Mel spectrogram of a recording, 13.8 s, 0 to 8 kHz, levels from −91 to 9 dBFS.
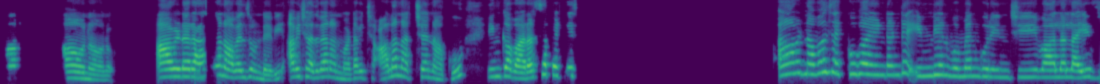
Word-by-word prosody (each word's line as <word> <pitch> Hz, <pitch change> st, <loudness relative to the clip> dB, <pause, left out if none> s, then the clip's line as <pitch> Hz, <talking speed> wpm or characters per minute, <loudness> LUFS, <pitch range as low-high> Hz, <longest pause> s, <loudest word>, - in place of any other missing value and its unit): ఆ! -, -, +2 dB, 0.7 s
అవునవును. 185 Hz, -8 st, -1 dB, 0.7 s
ఆవిడ 275 Hz, +1 st, +6 dB
రాసిన 265 Hz, +6 st, +1 dB
నవెల్స్ 250 Hz, 0 st, +1 dB
ఉండేవి. 180 Hz, -4 st, -5 dB, 0.2 s
అవి 270 Hz, +2 st, +2 dB
చదివానన్నమాట. 245 Hz, -6 st, -1 dB
అవి 235 Hz, -, -4 dB
చాలా 305 Hz, -, 0 dB
నచ్చాయి 265 Hz, -1 st, -3 dB
నాకు. 195 Hz, +4 st, -6 dB, 0.5 s
ఇంకా 285 Hz, +1 st, +2 dB
వరస 220 Hz, +3 st, +5 dB, 0.2 s
పెట్టేసి 305 Hz, -1 st, +1 dB, 2.6 s
ఆవిడ 385 Hz, +3 st, +1 dB
నవల్స్ 410 Hz, +5 st, +2 dB
ఎక్కువగా 370 Hz, 0 st, 0 dB
ఏంటంటే, 335 Hz, +3 st, -3 dB, 0.2 s
ఇండియన్ 325 Hz, +2 st, -1 dB
వుమెన్ 290 Hz, +1 st, -1 dB
గురించి, 260 Hz, -2 st, -5 dB, 0.2 s
వాళ్ళ 255 Hz, 0 st, +2 dB, 0.2 s
లైఫ్ 240 Hz, 0 st, 0 dB
270 Hz, 105 wpm, -23 LUFS, 235-315 Hz, 2.6 s, ఆవిడ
